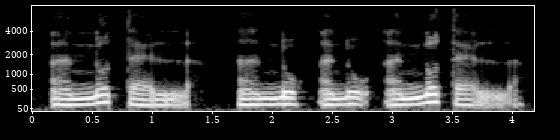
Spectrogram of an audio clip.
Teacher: I'm making this little liaison, this little link between the two.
